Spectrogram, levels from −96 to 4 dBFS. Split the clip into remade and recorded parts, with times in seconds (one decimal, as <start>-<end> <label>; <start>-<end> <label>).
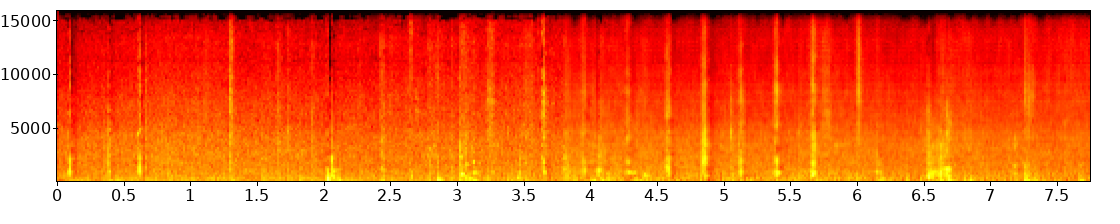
0.0-3.8 recorded; 3.8-7.8 remade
